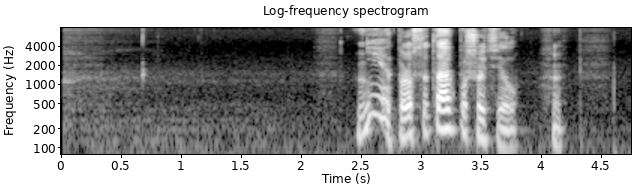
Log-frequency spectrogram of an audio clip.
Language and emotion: Russian, positive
